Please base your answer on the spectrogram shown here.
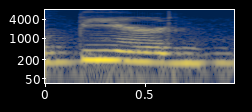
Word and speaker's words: beard: same thing Ricardo but you have that hard D sound at the end so beard do it okay and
